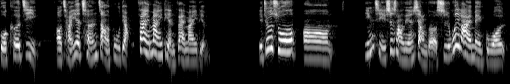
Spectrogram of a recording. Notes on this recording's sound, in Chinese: 本集有些許雜音，已亟力避免，如有察覺請多多包涵。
